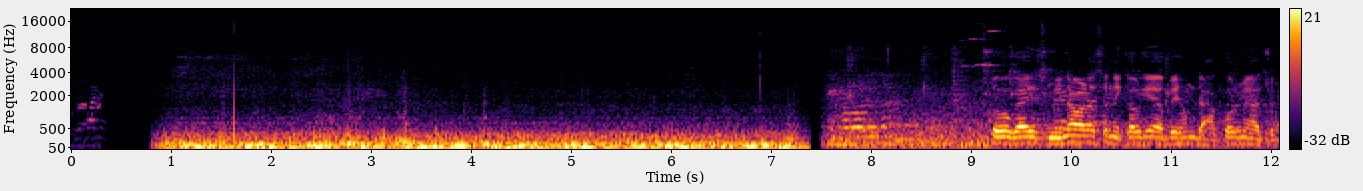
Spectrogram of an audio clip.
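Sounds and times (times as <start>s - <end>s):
vehicle engine and tyres rumbling: 0.8s - 12.0s.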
